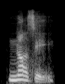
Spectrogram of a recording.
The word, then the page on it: nosy: Indian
